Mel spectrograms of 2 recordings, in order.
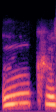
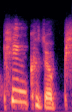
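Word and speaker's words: pink: 그리고 NK n 기억하실게 은크 소리 난다 그래서 분홍색 있죠 분홍색 우리 한국데 흐이 이렇게 하면 요거 어떻게 읽어야 돼요 핑크 어 핑크죠 은크 아니고 핑크 이렇게 발음해 주시면 돼요 그래서 NK 소리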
